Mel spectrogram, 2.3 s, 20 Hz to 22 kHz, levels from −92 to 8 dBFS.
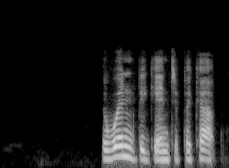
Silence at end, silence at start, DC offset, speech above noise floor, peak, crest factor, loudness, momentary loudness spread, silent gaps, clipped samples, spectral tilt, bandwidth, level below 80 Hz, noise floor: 0.15 s; 1.05 s; under 0.1%; 65 dB; -2 dBFS; 16 dB; -17 LUFS; 6 LU; none; under 0.1%; -5.5 dB/octave; 7.2 kHz; -58 dBFS; -81 dBFS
